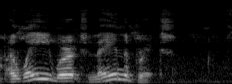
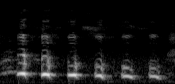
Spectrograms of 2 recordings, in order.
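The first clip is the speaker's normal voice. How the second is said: very high, loud cartoon pig laugh; lazy pigs laughing at their brother; pigs' mocking laugh; 12 dB louder than usual. A narrator's reading. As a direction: cackle in a squeaky pig voice. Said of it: "Laughed the two little pigs again".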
